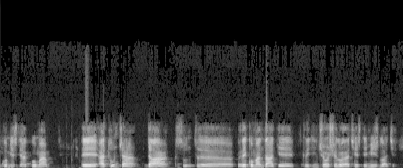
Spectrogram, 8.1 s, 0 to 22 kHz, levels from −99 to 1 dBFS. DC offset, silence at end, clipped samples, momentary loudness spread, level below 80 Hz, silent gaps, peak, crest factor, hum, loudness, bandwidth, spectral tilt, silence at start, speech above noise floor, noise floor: under 0.1%; 0.2 s; under 0.1%; 14 LU; -66 dBFS; none; -2 dBFS; 20 dB; none; -20 LUFS; 14 kHz; -1.5 dB/octave; 0.05 s; 35 dB; -56 dBFS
